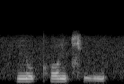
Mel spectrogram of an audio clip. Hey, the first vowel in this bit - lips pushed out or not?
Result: yes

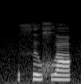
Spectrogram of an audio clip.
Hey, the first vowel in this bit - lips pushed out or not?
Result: yes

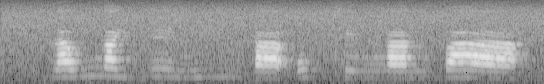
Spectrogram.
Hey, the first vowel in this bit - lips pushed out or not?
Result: no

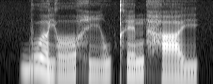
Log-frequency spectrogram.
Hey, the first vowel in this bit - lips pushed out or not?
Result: yes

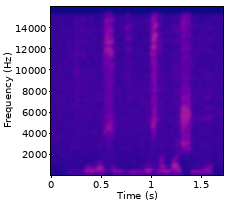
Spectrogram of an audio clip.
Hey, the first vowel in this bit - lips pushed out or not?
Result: yes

